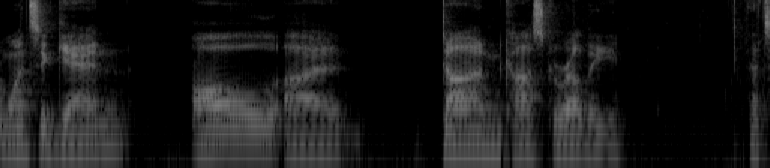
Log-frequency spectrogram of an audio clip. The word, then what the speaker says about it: Coscarelli: the most part once again all uh don coscarelli that's how you say his name all he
